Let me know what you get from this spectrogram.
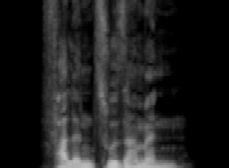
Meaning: inflection of zusammenfallen: 1. first/third-person plural present 2. first/third-person plural subjunctive I
- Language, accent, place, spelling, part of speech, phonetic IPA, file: German, Germany, Berlin, fallen zusammen, verb, [ˌfalən t͡suˈzamən], De-fallen zusammen.ogg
